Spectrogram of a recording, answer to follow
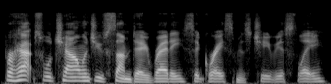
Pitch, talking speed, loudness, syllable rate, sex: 140 Hz, 180 wpm, -21 LUFS, 5.6 syllables/s, female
